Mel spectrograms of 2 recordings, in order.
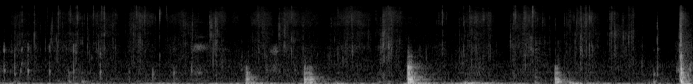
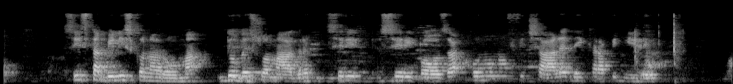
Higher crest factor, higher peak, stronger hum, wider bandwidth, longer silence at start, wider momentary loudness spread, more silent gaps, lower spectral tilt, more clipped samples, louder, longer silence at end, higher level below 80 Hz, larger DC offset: first, 26 dB vs 18 dB; second, -6 dBFS vs -2 dBFS; neither; first, 17 kHz vs 11.5 kHz; about the same, 0 s vs 0.05 s; first, 18 LU vs 9 LU; neither; first, -6 dB/octave vs -3.5 dB/octave; neither; second, -34 LUFS vs -19 LUFS; about the same, 0 s vs 0 s; first, -38 dBFS vs -66 dBFS; neither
